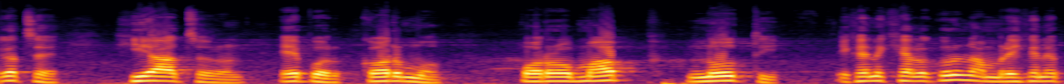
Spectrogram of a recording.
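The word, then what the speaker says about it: পরমাপ্নোতি: চরণ হিয়াচরণ ঠিক আছে হিয়া আচরণ এরপর কর্ম পরমাপ নতি এখানে খেয়াল করুন আমরা এখানে প্যন্ত উচ্চারণ করলাম অর্থাৎ পরমাপ এই ম আকার প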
